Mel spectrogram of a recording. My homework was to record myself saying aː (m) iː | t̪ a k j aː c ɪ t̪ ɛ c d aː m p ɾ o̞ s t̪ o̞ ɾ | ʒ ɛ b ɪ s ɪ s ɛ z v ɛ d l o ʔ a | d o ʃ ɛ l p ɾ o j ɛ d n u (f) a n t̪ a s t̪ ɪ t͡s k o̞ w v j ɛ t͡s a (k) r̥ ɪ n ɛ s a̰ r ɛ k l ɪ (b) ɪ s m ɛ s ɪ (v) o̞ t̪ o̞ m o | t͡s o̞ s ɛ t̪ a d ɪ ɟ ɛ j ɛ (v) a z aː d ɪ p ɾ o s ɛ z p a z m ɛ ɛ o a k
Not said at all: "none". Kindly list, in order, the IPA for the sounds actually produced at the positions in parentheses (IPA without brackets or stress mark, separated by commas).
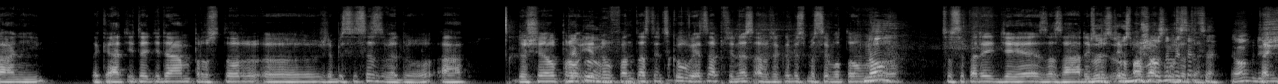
ɲ, f, p, b, v, z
